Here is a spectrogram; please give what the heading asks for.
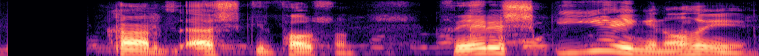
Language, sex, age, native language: Icelandic, male, 14, Icelandic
